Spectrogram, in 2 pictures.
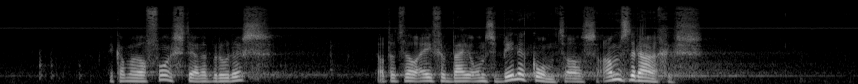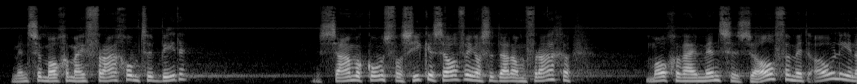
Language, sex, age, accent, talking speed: Dutch, male, 50-69, Dutch, 130 wpm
